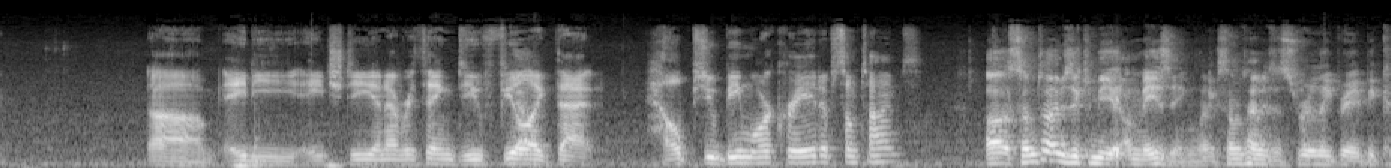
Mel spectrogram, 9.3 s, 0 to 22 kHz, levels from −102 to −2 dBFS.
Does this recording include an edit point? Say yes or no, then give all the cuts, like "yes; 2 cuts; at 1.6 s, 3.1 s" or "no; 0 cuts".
yes; 1 cut; at 5.4 s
